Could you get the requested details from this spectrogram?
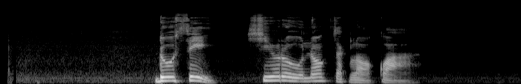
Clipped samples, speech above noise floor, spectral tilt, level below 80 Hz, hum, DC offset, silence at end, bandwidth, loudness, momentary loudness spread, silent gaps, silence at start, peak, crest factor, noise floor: under 0.1%; 45 dB; -6.5 dB/octave; -54 dBFS; none; under 0.1%; 1.1 s; 11 kHz; -20 LUFS; 12 LU; none; 1.55 s; 0 dBFS; 22 dB; -64 dBFS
